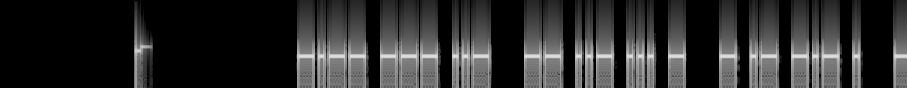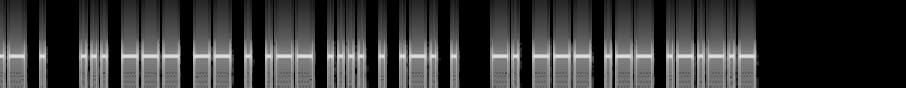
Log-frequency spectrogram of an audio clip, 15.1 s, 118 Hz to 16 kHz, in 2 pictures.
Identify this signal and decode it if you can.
Morse code, heard as a keyed tone, about 28 wpm, 700 Hz. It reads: YOU MUST TAKE ME SOMEWHERE NOW.
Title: Sentences from Top 1400 Words 28wpm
